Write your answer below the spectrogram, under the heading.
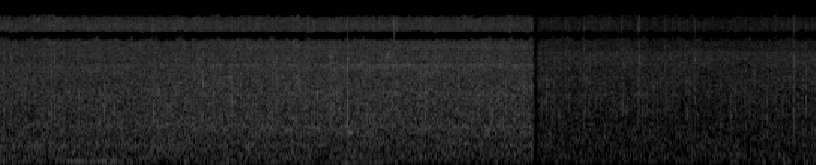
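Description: Steady rain falling. About five seconds in, the sound cuts abruptly to slightly quieter rain with faint scattered drops.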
